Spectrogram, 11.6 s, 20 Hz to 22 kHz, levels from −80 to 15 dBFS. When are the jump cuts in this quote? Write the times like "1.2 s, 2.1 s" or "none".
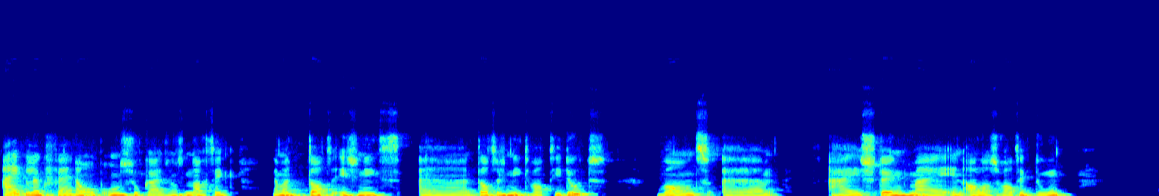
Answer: none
